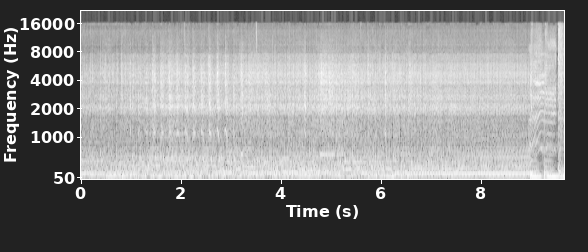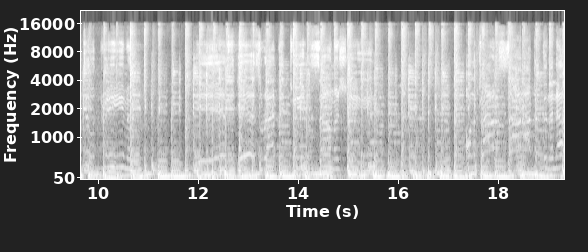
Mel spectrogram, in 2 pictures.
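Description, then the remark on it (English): A song played on radio station KFI AM 640 opens with a steady, buzzing wall of distorted drone humming for about nine seconds before a loud, dense band crashes in with driving rhythm, with no voices over it. “Not enough songs start with 20 seconds of distortion anymore.”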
